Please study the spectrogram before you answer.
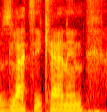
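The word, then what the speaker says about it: Zlatičanin: We're going to go down now to the chief support, Dejan Zlaticanin. I think that's how you say it, or Zlatikanin. I've heard a few different pronunciations.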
